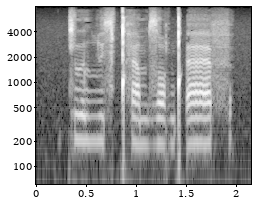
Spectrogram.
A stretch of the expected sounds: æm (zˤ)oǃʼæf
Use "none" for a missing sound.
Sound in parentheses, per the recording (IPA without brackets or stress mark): zˤ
